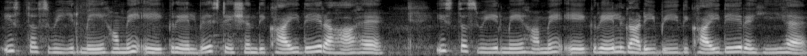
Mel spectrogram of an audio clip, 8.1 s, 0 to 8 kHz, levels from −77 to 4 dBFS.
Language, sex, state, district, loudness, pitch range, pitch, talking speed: Hindi, female, Punjab, Fazilka, -16 LUFS, 200-230 Hz, 215 Hz, 165 wpm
